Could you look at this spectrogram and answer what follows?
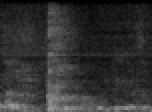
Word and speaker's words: Tanja: Se escribe Tanja, T-A-N-J-A, pero se pronuncia Tania.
